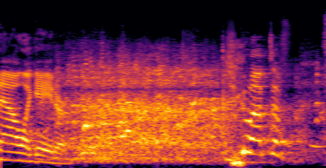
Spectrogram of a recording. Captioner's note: audience laughing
